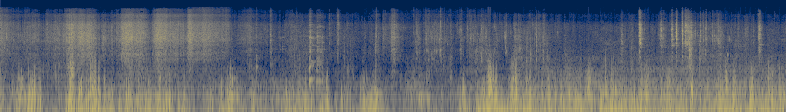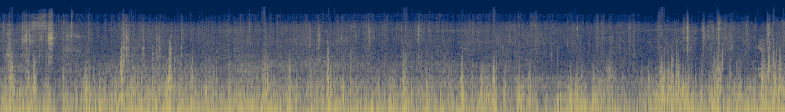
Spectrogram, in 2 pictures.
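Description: Plastic bag crinkling and rustling for the first few seconds as potatoes are taken out of it, then from about ten seconds in strong wind buffeting the microphone, a loud steady rumble with scattered small clicks and knocks.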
